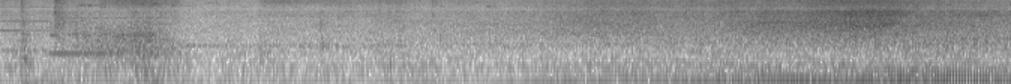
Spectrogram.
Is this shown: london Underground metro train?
yes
